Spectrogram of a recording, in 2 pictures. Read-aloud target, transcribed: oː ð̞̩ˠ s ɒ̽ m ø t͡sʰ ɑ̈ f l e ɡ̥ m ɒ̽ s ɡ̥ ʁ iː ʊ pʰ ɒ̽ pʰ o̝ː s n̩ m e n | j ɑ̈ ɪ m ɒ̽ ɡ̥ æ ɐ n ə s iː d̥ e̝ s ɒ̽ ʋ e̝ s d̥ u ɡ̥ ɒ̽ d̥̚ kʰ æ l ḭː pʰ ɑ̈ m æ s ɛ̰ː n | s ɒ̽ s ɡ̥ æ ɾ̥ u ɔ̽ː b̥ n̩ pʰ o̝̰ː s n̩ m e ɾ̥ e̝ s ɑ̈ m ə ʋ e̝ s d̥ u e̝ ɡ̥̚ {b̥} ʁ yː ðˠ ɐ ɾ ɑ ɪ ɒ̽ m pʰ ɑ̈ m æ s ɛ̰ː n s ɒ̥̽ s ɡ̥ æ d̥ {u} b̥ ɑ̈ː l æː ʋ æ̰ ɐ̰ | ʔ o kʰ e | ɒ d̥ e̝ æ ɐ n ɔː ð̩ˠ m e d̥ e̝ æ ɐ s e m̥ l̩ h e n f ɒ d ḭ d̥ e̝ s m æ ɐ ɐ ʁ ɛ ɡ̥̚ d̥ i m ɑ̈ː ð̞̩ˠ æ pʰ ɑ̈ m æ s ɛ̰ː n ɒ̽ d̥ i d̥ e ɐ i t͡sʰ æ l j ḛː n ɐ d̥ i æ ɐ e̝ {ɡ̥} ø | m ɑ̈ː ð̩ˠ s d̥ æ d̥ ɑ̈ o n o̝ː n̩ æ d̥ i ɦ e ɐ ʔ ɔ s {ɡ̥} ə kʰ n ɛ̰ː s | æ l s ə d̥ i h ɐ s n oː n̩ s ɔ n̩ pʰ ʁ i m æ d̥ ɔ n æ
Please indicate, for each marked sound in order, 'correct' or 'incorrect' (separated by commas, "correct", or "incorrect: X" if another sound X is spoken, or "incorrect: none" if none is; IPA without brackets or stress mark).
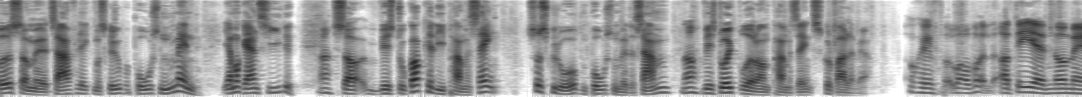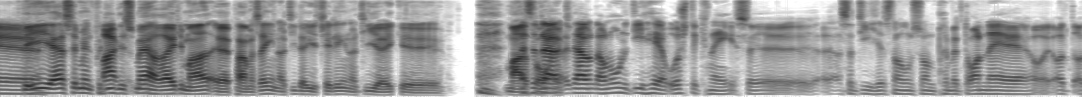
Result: correct, correct, correct, incorrect: d̥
